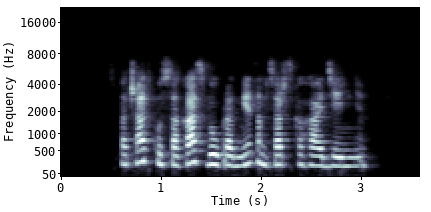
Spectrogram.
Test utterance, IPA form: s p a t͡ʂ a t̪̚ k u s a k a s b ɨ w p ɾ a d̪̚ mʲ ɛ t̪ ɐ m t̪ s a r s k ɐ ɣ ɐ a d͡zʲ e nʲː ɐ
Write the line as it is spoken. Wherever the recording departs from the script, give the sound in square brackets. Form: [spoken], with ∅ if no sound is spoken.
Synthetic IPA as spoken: s p a t͡ʂ a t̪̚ k u s a k a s b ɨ w p ɾ a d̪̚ mʲ ɛ t̪ ɐ m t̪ s a r s k ɐ ɣ ɐ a d͡zʲ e nʲː ɐ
